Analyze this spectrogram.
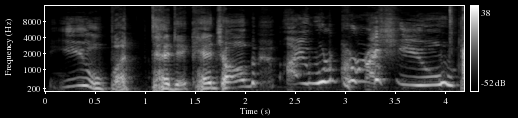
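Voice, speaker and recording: A man puts on a character voice at an extremely high pitch, swinging very widely in pitch and speaking at a very slow pace. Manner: menacing, theatrical.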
